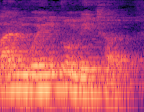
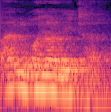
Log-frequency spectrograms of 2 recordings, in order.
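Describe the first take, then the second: First: 'Going to' is said fully as two words. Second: 'Going to' is reduced to a single 'gonna'.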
